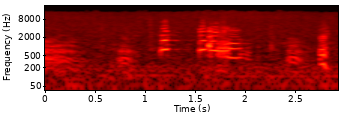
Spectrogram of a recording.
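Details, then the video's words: Coscoroba swan calling with short nasal honks, some drawn out and others clipped, scattered over a few seconds against a steady low background hiss. "Canto del Cisne Coscoroba"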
